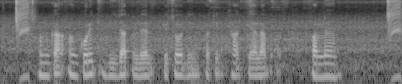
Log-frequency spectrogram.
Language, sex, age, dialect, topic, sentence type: Maithili, male, 18-24, Southern/Standard, agriculture, statement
